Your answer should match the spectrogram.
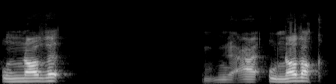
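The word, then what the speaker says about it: UNODC: en base a la un nodok así se pronunciaría este organismo de las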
